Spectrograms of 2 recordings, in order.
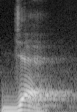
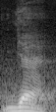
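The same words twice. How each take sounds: First: The j is pressed firmly with full closure. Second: The j is soft, sounding nearly like y. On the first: The speaker calls it right. "seperti itu" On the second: The speaker calls it wrong. "kalau kita melafalkan huruf jim tapi kurang penekanannya ... seperti huruf ya ... ini kurang"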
